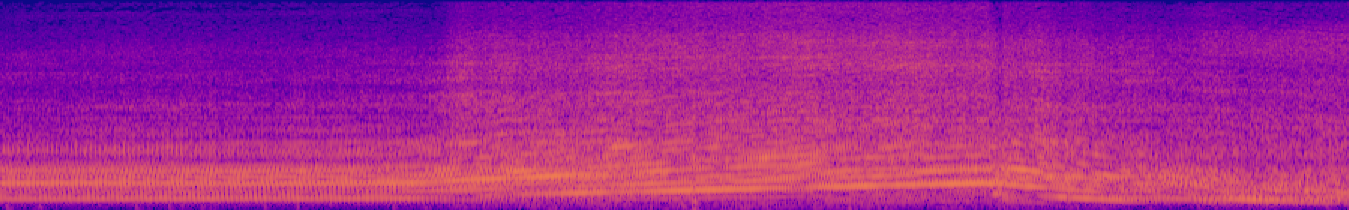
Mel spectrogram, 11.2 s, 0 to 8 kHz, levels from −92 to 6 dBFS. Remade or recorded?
recorded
